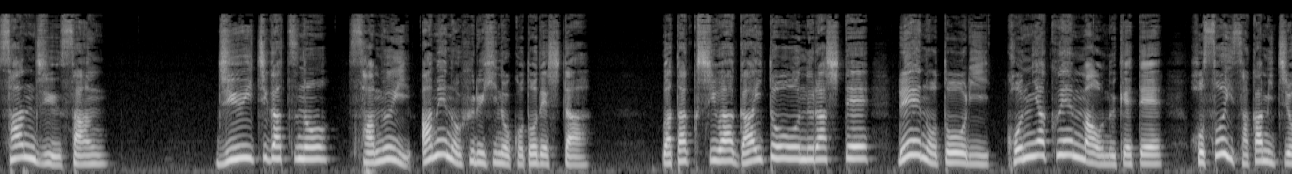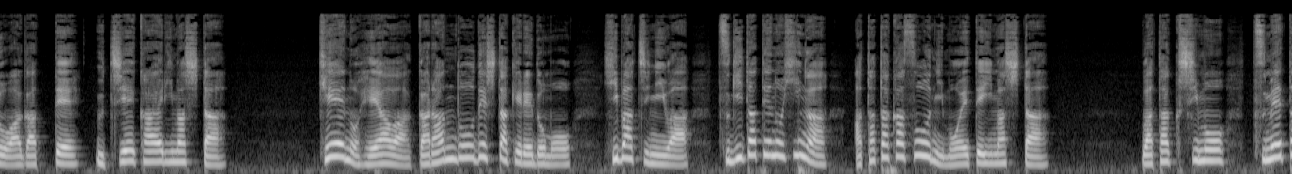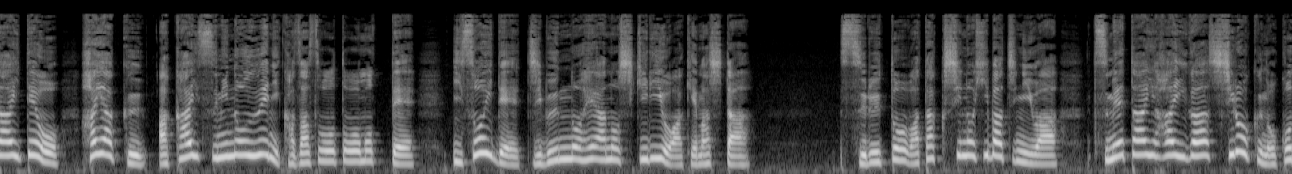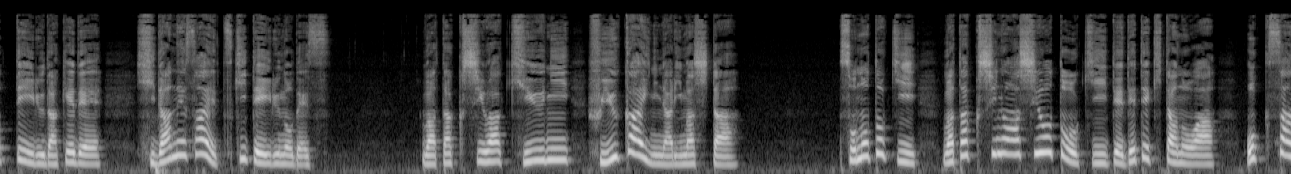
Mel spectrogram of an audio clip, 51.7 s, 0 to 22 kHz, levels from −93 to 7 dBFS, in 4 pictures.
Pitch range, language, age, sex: 165-270 Hz, Japanese, 40-59, female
